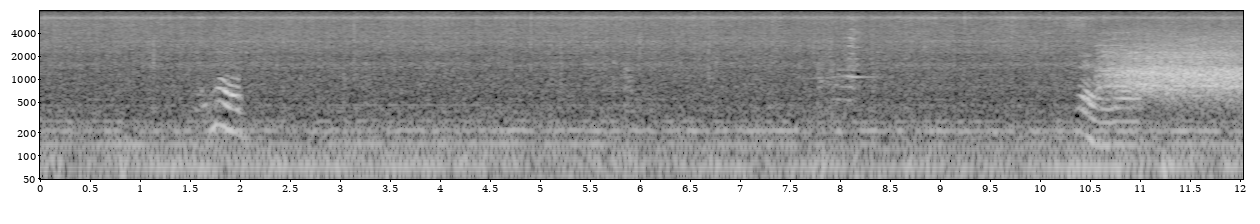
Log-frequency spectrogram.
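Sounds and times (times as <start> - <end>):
constant low hum: 0.0 - 10.6
fish and chicken sizzling on griddle: 0.0 - 12.0.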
